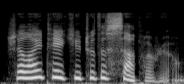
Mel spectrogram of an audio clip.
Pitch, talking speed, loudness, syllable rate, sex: 255 Hz, 260 wpm, -14 LUFS, 5.3 syllables/s, female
